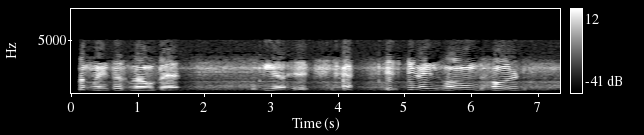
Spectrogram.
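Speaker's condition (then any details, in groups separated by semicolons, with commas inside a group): Speech impediment; still talks on ham radio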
